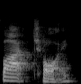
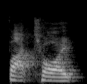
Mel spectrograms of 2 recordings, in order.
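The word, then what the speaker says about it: 髮菜: I was a kid, phonetically, in Cantonese, we call it Fat Choy. Fat Choy.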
